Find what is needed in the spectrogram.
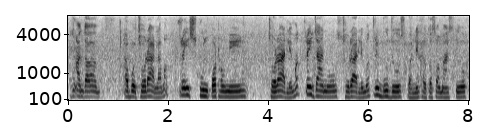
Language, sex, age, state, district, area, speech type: Nepali, female, 30-45, West Bengal, Kalimpong, rural, spontaneous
